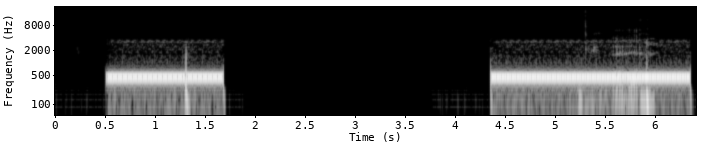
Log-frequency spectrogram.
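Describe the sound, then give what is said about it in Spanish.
Ringback tone of an outgoing telephone call: two long, steady mid-pitched rings separated by a few seconds of silence, with faint extra noise during the second ring. “Está dando tono.”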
